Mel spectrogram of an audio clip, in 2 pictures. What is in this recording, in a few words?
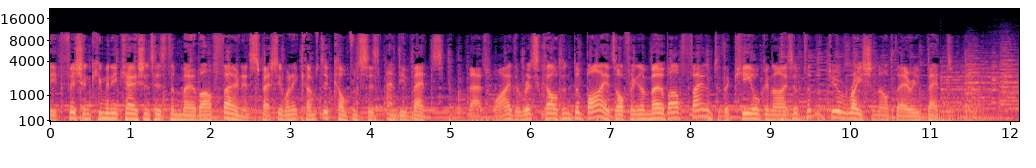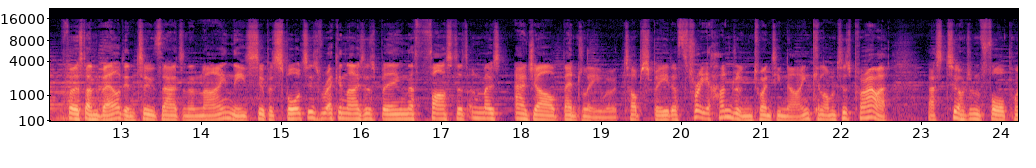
voice over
